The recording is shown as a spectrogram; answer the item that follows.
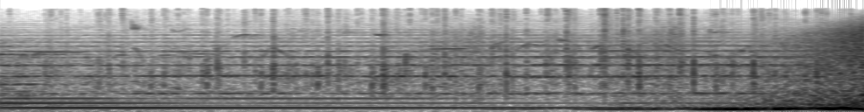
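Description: Dramatic background score: sustained held chords, with low notes building in loudness toward the end into a rising swell.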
